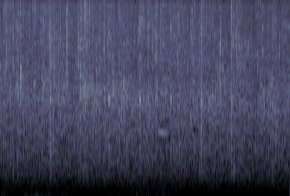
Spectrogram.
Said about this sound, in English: Will you give God a hand clap of praise?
